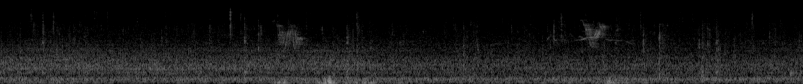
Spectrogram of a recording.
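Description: Steady light rain pattering, with two short, high bird calls, one about three seconds in and one about six seconds in, and a dull low thump just after the first call.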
